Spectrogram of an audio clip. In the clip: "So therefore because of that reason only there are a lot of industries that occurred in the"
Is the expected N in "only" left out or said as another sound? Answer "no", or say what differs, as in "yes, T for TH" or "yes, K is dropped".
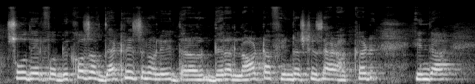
yes, N is dropped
